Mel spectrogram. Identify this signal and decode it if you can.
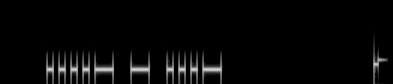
Morse code, heard as a keyed tone, about 20 wpm, 700 Hz. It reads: 4TV
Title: Three Challenging Letter-Number Combinations 20wpm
